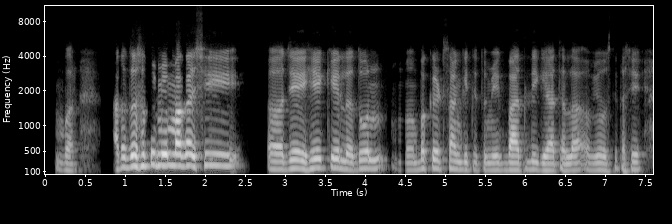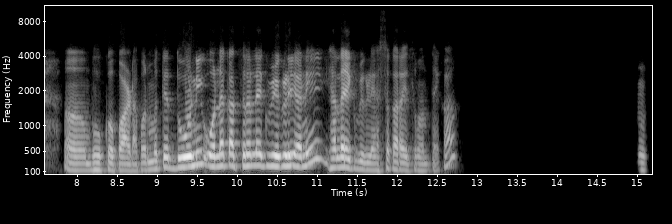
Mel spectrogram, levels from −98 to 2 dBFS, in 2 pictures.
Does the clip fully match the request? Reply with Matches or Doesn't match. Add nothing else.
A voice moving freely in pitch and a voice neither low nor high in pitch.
Matches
